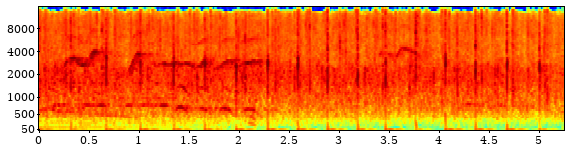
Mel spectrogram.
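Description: A large audience claps and applauds loudly.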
